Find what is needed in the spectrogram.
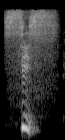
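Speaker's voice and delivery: six ending in a hissed S; six, final X said as S. Shown as a demonstration. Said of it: "pronouncing the X like a S".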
